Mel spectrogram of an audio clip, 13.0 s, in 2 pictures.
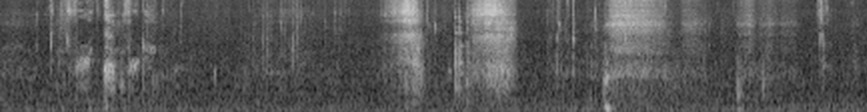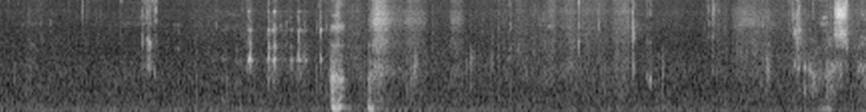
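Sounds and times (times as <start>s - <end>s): person chewing with wet smacks: 1.2s - 3.4s, 4.0s - 4.5s, 6.0s - 8.4s, 10.0s - 12.6s.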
